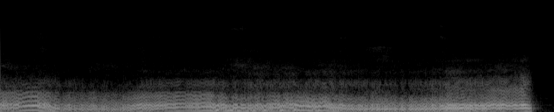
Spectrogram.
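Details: House cat giving one long, unbroken low moan, rough and buzzy, with pitch sliding gently up and down before stopping abruptly.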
